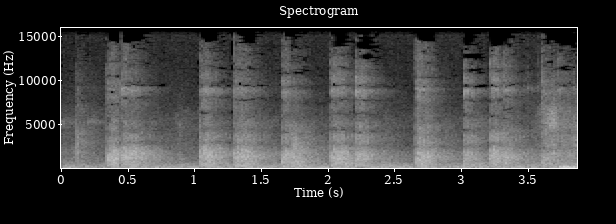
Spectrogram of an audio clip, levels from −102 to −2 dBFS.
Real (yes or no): yes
